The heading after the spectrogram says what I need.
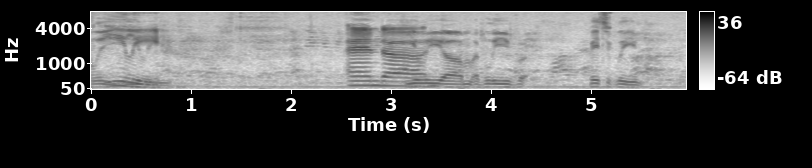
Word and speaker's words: Eli Kassis: His name has been pronounced so many different ways today, but it is Ely.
